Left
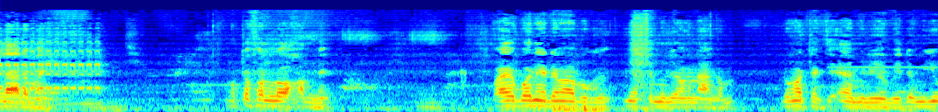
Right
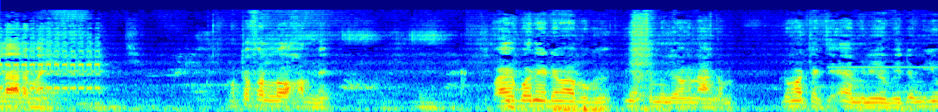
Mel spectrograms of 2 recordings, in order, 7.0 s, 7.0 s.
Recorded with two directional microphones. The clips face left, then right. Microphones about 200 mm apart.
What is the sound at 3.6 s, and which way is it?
Speech, 5° left (ahead or behind).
